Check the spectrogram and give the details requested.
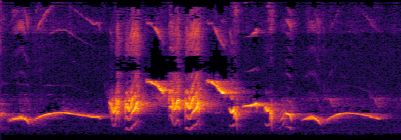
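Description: Icterine Warbler singing a fast, varied medley: clear rising and falling whistles mixed with harsh, chattering notes, delivered without pause.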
